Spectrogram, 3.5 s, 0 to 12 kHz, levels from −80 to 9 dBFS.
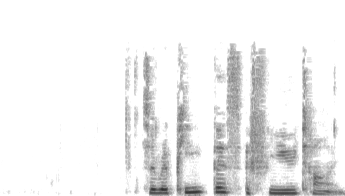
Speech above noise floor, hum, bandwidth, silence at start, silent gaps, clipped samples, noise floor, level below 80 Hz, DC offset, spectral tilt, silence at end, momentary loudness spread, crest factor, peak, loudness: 52 dB; none; 9.6 kHz; 1.45 s; none; under 0.1%; -73 dBFS; -58 dBFS; under 0.1%; -5.5 dB/octave; 0 s; 11 LU; 18 dB; -6 dBFS; -21 LUFS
